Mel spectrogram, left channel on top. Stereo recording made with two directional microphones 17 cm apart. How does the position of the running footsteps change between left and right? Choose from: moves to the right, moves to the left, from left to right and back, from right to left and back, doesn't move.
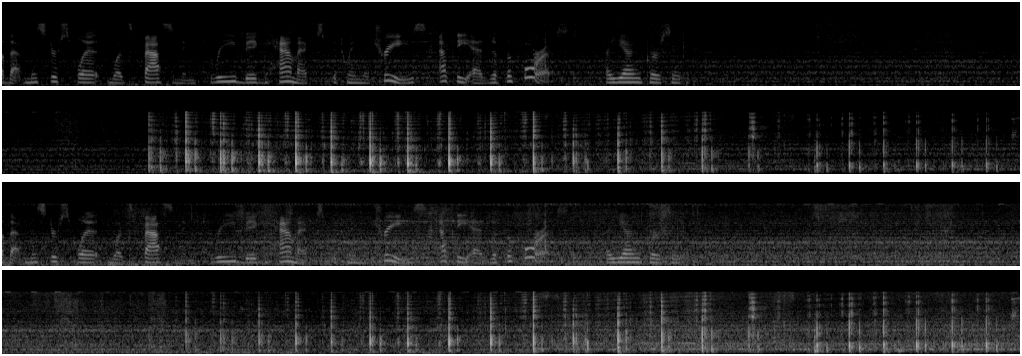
moves to the right.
